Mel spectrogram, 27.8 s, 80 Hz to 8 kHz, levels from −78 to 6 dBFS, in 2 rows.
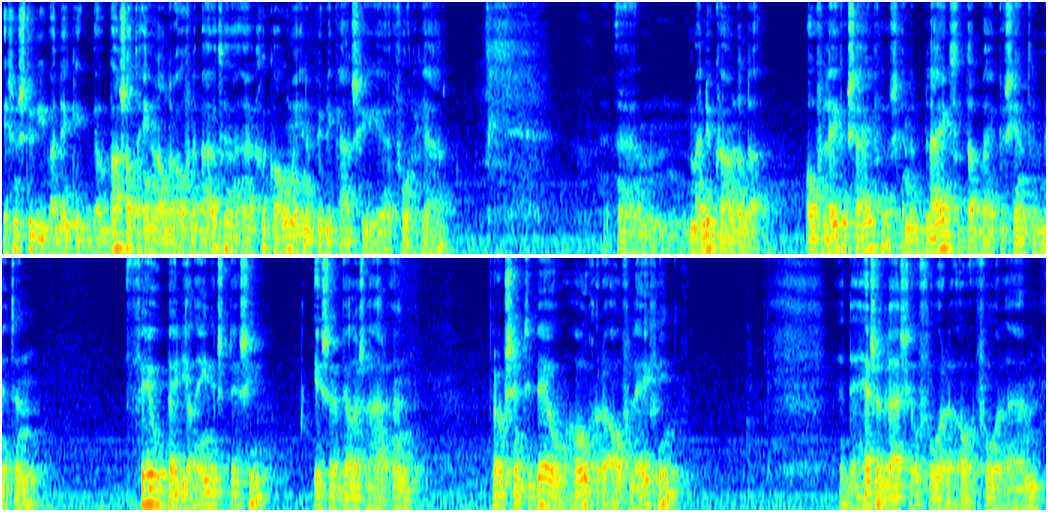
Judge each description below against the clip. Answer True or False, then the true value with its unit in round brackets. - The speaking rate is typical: False (110 wpm)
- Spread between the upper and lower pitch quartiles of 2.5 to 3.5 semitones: True (3.1 semitones)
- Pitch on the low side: True (100 Hz)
